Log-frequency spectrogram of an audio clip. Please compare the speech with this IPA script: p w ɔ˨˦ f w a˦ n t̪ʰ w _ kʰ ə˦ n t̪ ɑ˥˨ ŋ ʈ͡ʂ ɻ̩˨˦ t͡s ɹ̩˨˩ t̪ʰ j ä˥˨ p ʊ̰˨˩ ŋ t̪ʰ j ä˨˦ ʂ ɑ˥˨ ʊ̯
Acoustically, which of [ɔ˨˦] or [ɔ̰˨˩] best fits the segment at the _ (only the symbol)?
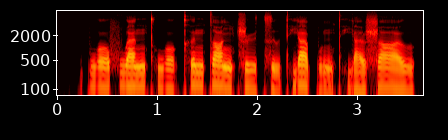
ɔ˨˦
